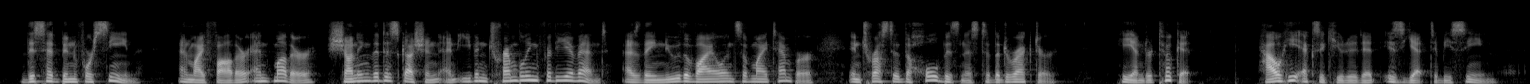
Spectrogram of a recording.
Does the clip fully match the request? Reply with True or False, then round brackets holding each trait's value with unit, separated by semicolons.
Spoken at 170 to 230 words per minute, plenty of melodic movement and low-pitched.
True (175 wpm; 6.5 semitones; 120 Hz)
